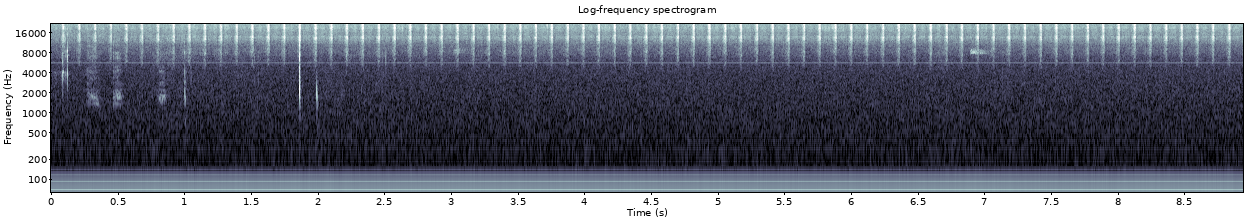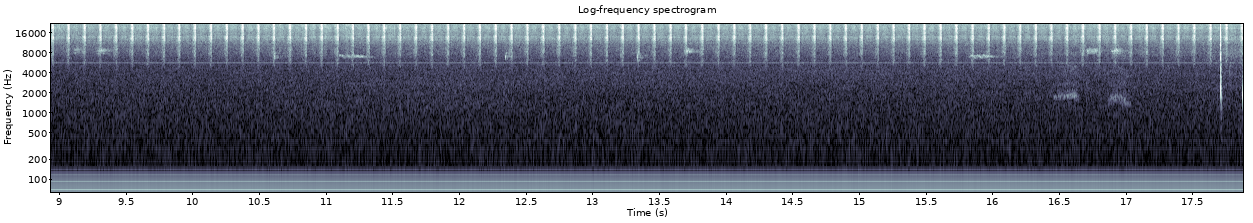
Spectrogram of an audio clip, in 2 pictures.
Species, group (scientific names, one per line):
Omocestus viridulus
Orthoptera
